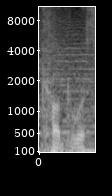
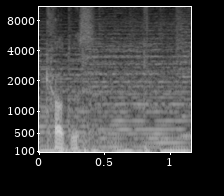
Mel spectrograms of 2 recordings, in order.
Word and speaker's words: Cudworth: to dory's watch and I should have known that cudd with would be cudders near Barnsley cut Us near Barnsley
